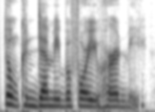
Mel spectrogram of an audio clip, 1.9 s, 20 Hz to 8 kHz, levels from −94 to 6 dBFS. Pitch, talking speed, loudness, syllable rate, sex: 185 Hz, 215 wpm, -18 LUFS, 6.2 syllables/s, female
